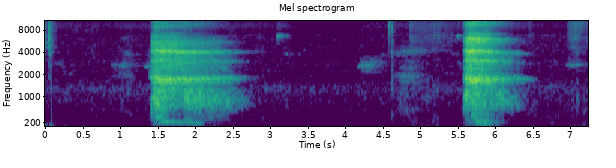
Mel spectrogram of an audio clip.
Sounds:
Sigh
